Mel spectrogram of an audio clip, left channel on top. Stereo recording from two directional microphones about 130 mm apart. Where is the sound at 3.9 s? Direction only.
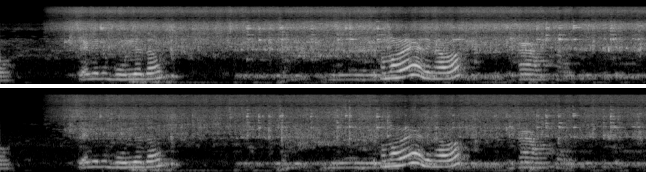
10° right (ahead or behind).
